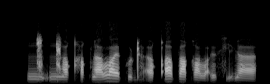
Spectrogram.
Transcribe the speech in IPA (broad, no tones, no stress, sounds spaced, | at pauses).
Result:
ŋ͡ǁ ḭ ŋ͡ǁ o qʰ ɯ q ɳ ɛ lˠ ɛ k u ɖʱ a̰ u̯ qʼ ʌ p a q o lˠ ḛ y̯ x ḭ ɳ a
